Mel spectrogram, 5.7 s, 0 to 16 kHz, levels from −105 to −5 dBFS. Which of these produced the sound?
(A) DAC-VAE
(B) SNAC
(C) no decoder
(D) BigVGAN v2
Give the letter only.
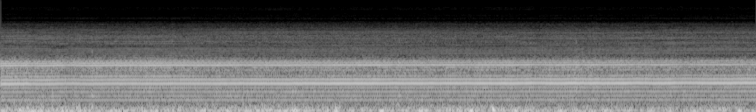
C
